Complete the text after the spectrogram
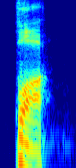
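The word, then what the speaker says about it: Klaue: Claw.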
